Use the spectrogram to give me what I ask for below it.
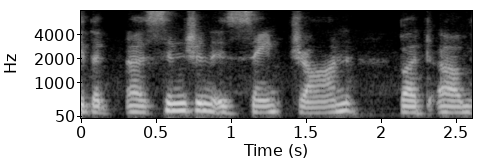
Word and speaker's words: St John: I should say that singen is St John but um this is British pronunciation so as I tell my students you have to pretend that it's pronounced s i n j i n singen the most extreme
